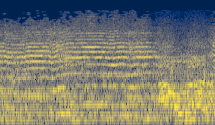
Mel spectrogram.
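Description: Live funk band playing, with a man's vocal over electric bass, electric guitar and drums.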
